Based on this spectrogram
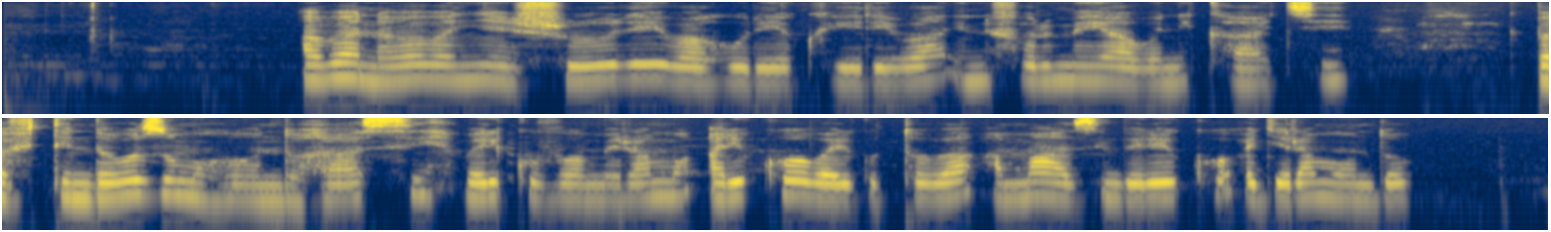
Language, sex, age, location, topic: Kinyarwanda, female, 18-24, Kigali, health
